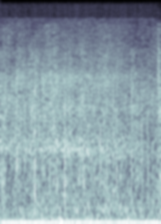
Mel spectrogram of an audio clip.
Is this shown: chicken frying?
no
